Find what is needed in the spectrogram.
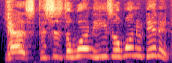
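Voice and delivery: excited crowd. Acted. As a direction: point him out with rising excitement. Crowd voiced bearing witness.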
